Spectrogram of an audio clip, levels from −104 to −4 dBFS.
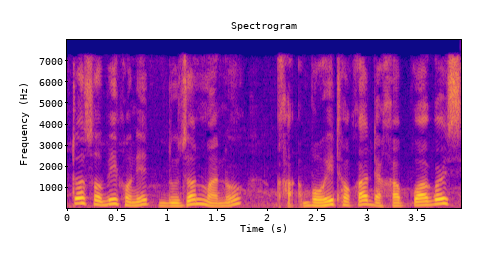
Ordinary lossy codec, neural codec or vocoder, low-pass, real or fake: MP3, 64 kbps; vocoder, 22.05 kHz, 80 mel bands, Vocos; 7.2 kHz; fake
